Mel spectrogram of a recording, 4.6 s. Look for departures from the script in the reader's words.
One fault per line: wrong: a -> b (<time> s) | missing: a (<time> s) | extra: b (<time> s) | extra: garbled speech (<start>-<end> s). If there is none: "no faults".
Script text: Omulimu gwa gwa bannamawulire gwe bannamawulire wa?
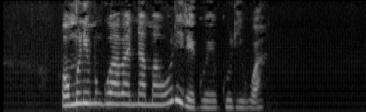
missing: gwa (1.4 s)
wrong: bannamawulire -> guli (2.8 s)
